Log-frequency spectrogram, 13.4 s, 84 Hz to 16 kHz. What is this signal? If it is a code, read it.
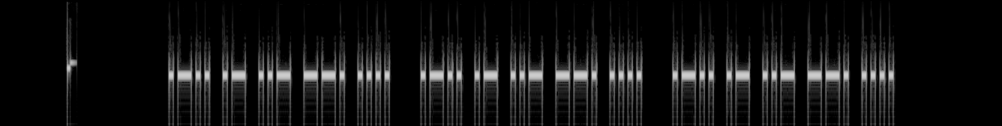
Morse code, heard as a keyed tone, about 19 wpm, 700 Hz. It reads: LAUGH LAUGH LAUGH
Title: Top 500 Words Repeated 20wpm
